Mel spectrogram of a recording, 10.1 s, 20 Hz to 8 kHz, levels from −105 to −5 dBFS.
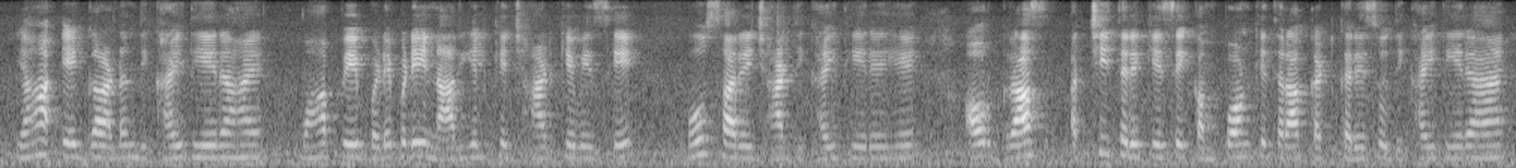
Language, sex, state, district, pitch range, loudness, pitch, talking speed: Hindi, female, Bihar, Gopalganj, 205-225 Hz, -23 LUFS, 215 Hz, 220 wpm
